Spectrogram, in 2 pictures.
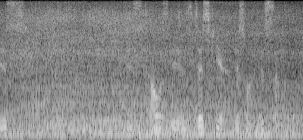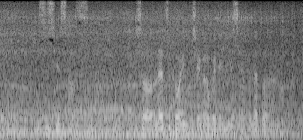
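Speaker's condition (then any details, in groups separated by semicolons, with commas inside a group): No condition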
